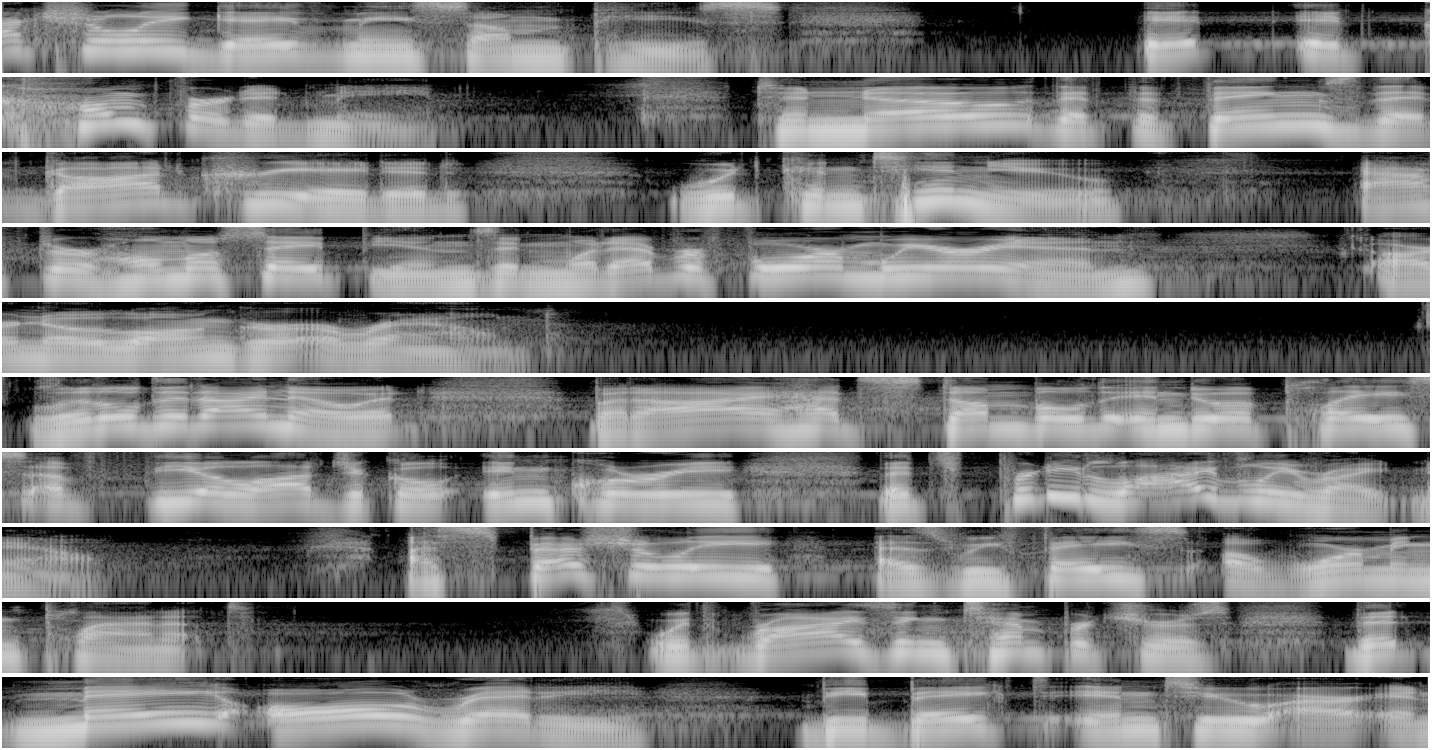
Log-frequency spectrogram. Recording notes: delivered on Ash Wednesday, 2024 from Trinity Cathedral, Cleveland.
